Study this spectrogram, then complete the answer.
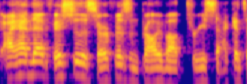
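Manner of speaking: ordinary talk, nothing marked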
